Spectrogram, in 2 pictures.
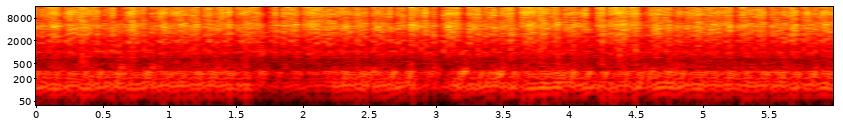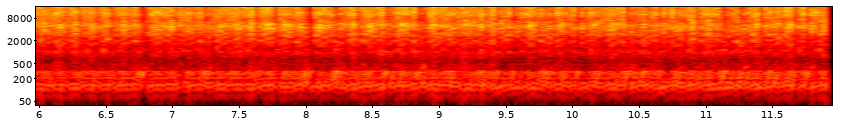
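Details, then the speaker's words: Honda CB750 during restoration, warming up from cold after carburetor work, mixtures not yet set, earlier slow return suspected vacuum leak: steady, even four-cylinder burble at constant speed, carbs sounding balanced; normal idle. "Can't complain with that. Just a bunch of carburetor adjustments."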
